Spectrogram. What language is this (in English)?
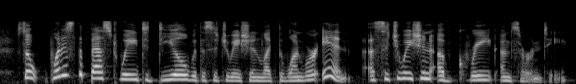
English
